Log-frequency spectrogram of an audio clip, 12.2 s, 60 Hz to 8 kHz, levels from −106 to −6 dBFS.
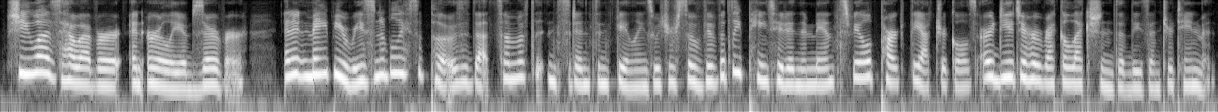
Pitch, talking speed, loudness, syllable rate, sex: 225 Hz, 180 wpm, -18 LUFS, 5.7 syllables/s, female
